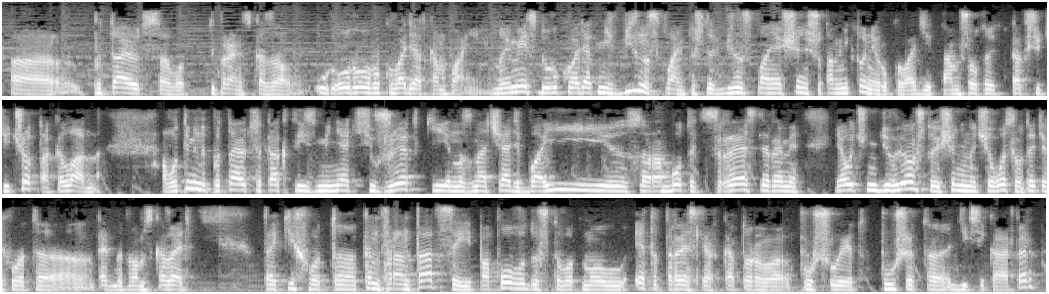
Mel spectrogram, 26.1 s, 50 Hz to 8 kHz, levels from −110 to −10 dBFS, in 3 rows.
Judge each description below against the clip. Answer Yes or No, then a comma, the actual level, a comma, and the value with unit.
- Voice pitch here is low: No, medium, 150 Hz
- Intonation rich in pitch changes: No, average, 3.3 semitones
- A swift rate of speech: Yes, fast, 175 wpm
